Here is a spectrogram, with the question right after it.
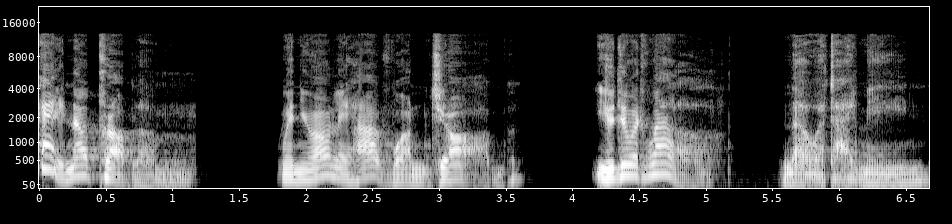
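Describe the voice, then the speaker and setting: A put-on character voice, low-to-middle in pitch, at a fairly slow pace with long, frequent pauses. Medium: video game. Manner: easygoing, chummy.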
